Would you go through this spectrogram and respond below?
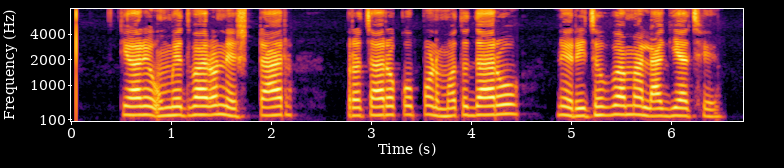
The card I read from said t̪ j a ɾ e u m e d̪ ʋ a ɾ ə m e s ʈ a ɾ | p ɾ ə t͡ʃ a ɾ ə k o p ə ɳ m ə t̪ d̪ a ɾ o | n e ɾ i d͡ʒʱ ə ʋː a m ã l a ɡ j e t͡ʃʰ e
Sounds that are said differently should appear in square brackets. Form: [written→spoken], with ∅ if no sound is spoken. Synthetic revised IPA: t̪ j a ɾ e u m e d̪ ʋ a ɾ ə [m→n] e s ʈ a ɾ | p ɾ ə t͡ʃ a ɾ ə k o p ə ɳ m ə t̪ d̪ a ɾ o | n e ɾ i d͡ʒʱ ə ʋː a m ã l a ɡ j [e→a] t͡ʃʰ e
